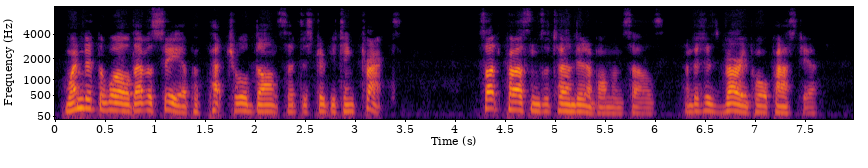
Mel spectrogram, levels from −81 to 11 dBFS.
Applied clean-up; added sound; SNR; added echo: none; none; none; none.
